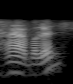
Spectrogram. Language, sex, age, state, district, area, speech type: Bengali, male, 18-30, West Bengal, Murshidabad, urban, conversation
